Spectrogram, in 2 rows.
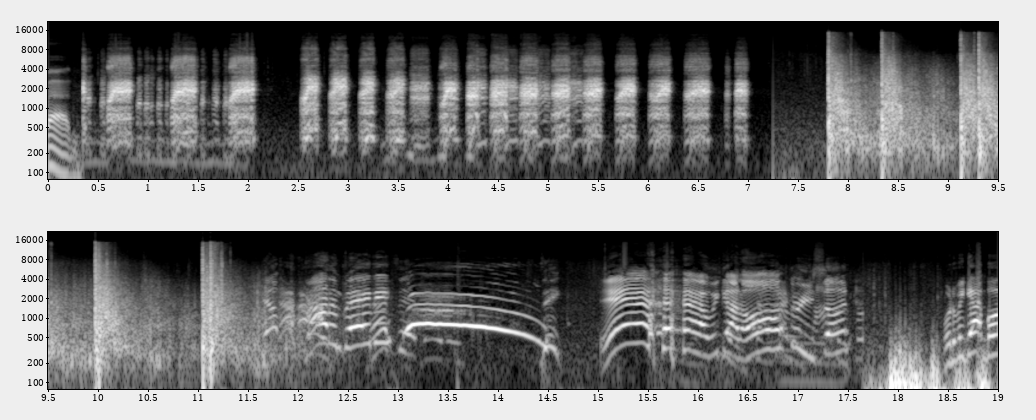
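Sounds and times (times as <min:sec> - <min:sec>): duck call quacking: 0:00.3 - 0:07.1
shotgun shots: 0:07.8 - 0:11.7.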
